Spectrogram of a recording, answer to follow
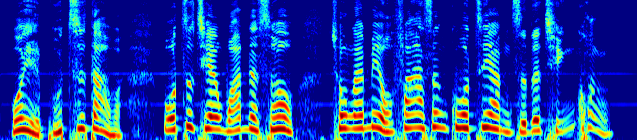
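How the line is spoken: Breathless. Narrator (Chinese): 卡玛拉也是喘着大气 说

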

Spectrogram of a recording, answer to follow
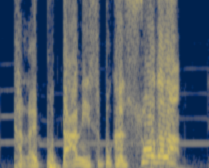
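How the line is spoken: Furious shout. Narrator (Chinese): 忍不住怒火攻心，喝道

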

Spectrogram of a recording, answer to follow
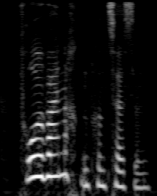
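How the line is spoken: Mother's gentle voice. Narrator (German): sagt meine Mutter mit sanfter Stimme

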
